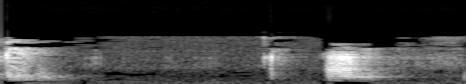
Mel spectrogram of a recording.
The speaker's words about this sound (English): pardon my cough.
